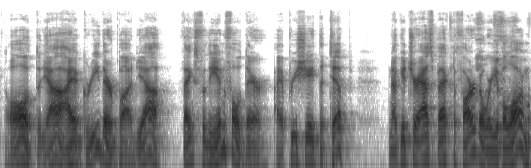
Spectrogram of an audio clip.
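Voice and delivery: put-on Canadian-sounding Midwestern accent. Speaker riffing in a joke bit with others, Midwestern accent that sounds Canadian. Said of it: "Why do you sound Canadian?".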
